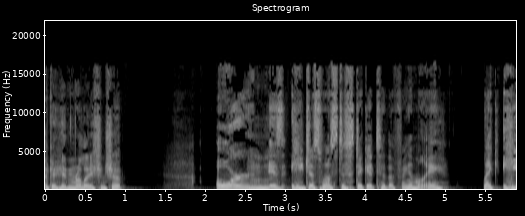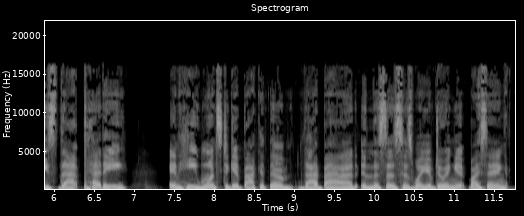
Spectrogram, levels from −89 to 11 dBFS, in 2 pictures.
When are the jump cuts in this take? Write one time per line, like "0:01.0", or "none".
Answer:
none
